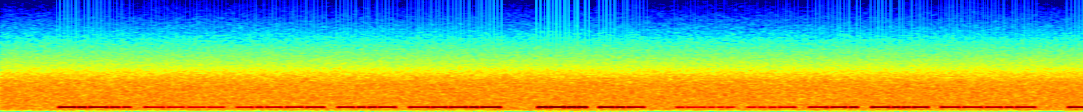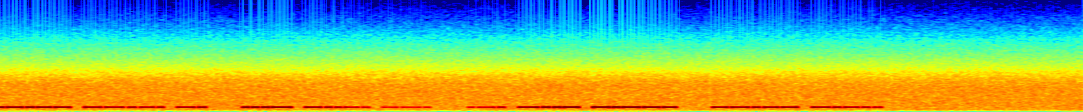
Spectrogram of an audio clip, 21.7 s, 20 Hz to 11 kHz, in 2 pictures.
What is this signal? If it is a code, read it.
Morse code (Japanese Wabun code), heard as a keyed tone, hand-sent with a straight key, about 23 wpm, 540 Hz, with radio static and fading. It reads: キコエマス カワ オクリマス アシタ クモリ ナマエ アキ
